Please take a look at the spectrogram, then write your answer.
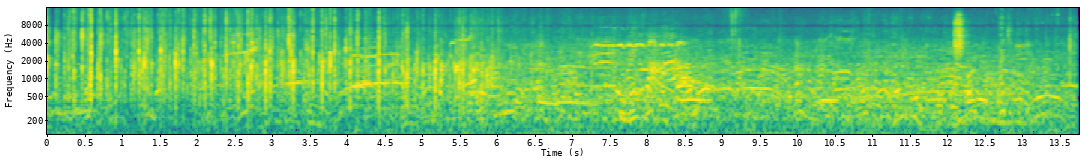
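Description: An audience at a Balinese Calonarang performance breaks into bursts of clapping and crowd noise that soon give way to a dense, steady murmur of the gathered crowd, with voices calling out over it.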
